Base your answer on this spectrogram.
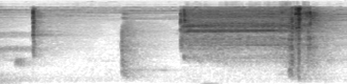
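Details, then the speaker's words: Spine surgery demonstration at a residents' course: brief clicks, then a sustained high-pitched whine as an empty wire driver withdraws stabilization pins and the drill bit before a bone-grafted implant is placed; surgical drill. "now we're going to take a wire driver that's empty so I can pull out my stabilization pins I'm going to take one pin back here and then the whole drill bit back"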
